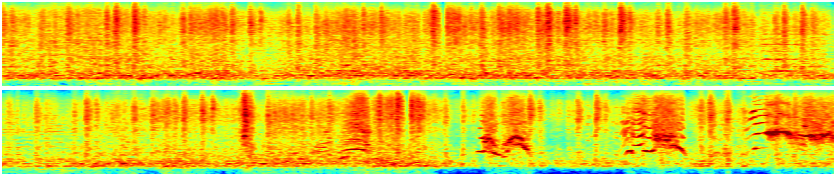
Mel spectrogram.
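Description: Film sound of a train carriage crashing: a continuous heavy rumble and clatter with people shouting and screaming. About thirteen seconds in the rumble drops away, leaving rising and falling cries and wails.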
